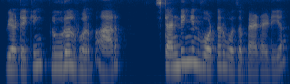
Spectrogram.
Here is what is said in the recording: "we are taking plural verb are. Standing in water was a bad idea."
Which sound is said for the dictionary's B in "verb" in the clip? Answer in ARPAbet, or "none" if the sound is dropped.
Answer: B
